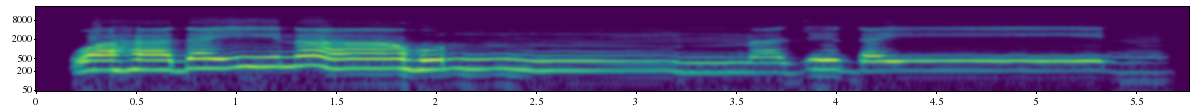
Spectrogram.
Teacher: نون پر تشدید ہے اس لیے نون پر غنہ ہوگا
